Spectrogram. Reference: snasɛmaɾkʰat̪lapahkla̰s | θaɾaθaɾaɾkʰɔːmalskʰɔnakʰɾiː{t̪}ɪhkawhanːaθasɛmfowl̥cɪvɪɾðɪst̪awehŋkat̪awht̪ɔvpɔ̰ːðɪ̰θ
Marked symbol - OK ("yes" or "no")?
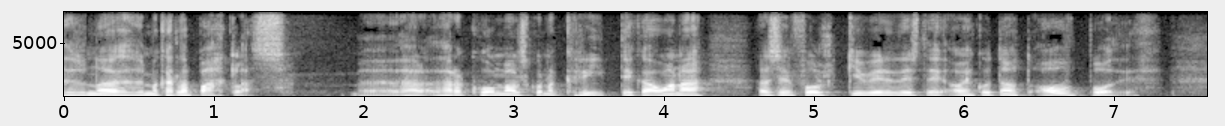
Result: yes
